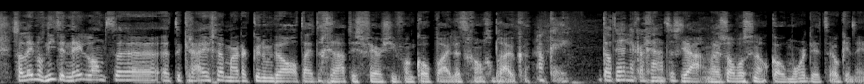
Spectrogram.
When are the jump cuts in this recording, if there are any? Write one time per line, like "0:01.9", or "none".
0:02.8
0:06.1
